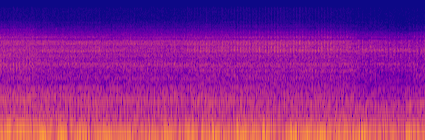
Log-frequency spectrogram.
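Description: A kart engine drones steadily as the kart drives.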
